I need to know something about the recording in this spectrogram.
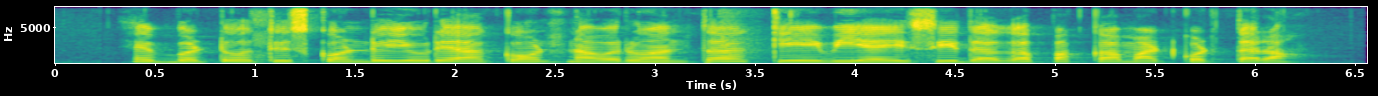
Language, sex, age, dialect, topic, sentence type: Kannada, female, 18-24, Central, banking, statement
